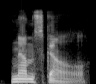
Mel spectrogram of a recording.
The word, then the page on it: numbskull: British English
